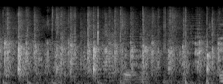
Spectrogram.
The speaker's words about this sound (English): So let's give him a clap for um, that.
